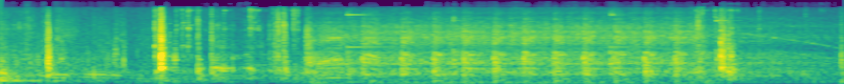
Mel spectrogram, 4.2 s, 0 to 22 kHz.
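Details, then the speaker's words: 1996 Nissan Altima KA24DE 2.4L, cranked with nothing connected: quiet, even starter cranking at about four or five turns a second that never fires; crank no-start with no spark. "uh the issue is it doesn't start so I'll just let you guys hear it first"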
